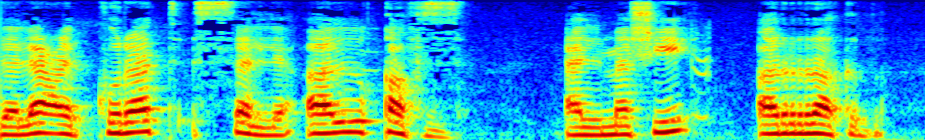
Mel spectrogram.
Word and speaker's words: الركض: ثانيا، الركض ال لكن لام شمسية تكتب ولا تلفظ.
